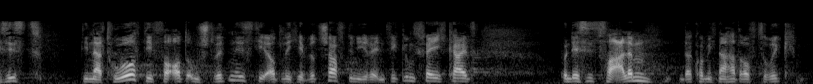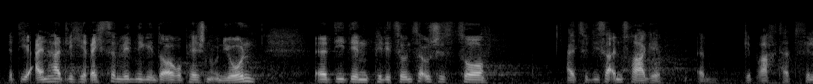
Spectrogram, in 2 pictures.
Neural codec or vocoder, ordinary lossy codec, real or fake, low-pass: none; none; real; none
